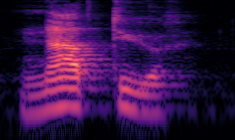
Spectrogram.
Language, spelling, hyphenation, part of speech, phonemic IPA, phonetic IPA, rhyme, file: Dutch, natuur, na‧tuur, noun, /naːˈtyr/, [na(ː)ˈtyːr], -yːr, Nl-natuur.ogg
- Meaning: 1. nature 2. character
